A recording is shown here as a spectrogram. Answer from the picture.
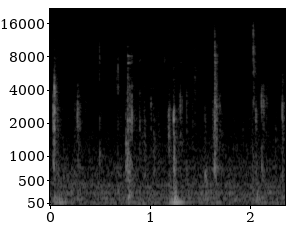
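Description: Faint clicks of computer keyboard keys, about five separate presses spaced irregularly.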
